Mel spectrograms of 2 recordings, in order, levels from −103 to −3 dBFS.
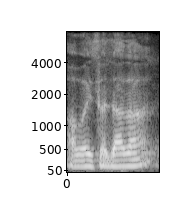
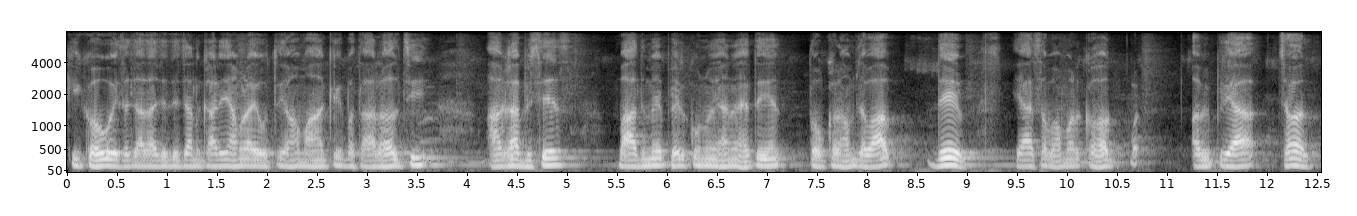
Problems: none marked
